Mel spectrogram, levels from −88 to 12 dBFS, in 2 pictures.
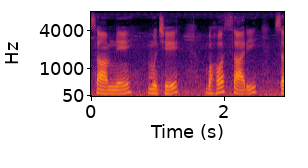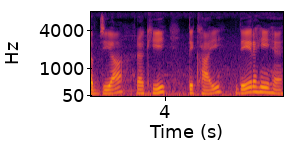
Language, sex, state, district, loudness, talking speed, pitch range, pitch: Hindi, male, Madhya Pradesh, Katni, -18 LUFS, 105 wpm, 125-150 Hz, 135 Hz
